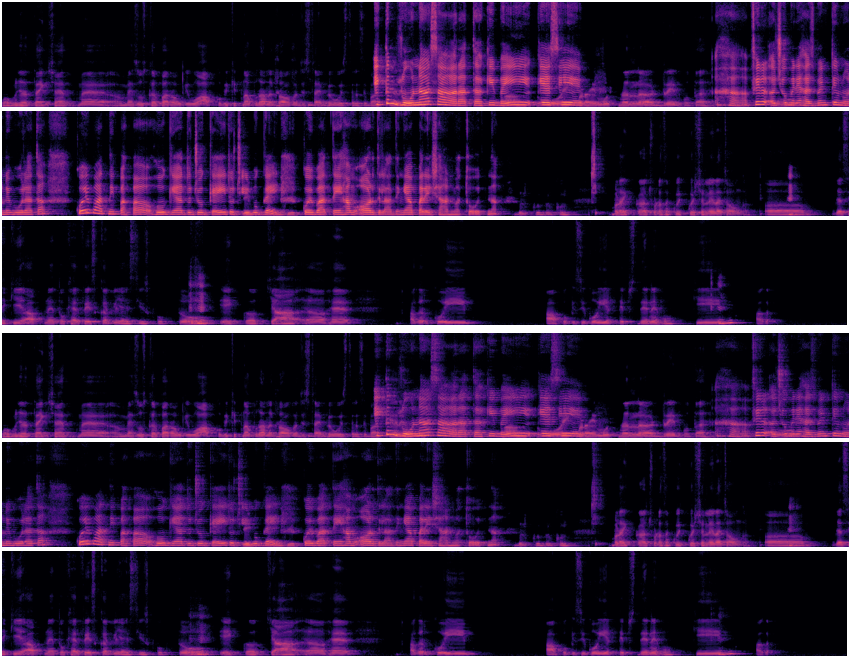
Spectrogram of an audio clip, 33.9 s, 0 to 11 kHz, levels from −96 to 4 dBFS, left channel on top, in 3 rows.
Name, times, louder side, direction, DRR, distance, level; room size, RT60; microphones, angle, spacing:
voice 1, 0.0-5.5 6.7-9.5 10.3-10.8 14.3-15.2 18.1-18.9 19.4-22.1 22.4-27.3 28.0-28.8 29.8-31.6 31.8-32.3 32.6-32.8, equal, 5° right, 10 dB, 0.9 m, -43 dB
voice 2, 5.0-7.7 9.5-17.9 21.8-21.9 25.2-25.3 32.1-32.3, left 5 dB, 50° left, 15 dB, 0.6 m, -31 dB
9.8 x 9.7 x 3.7 m, 0.41 s
head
